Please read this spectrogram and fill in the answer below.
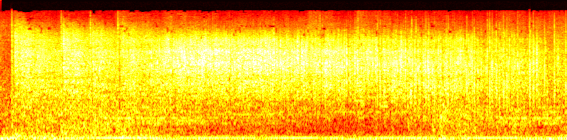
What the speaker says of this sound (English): And I put some fireworks into the game.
